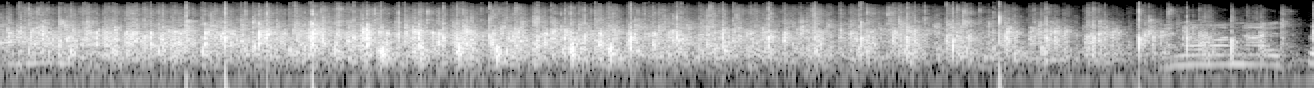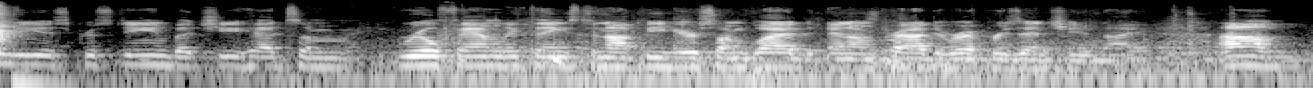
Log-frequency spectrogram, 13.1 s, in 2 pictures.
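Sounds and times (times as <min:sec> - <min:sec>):
round of applause: 0:00.0 - 0:06.6
speech: 0:07.0 - 0:13.1.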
